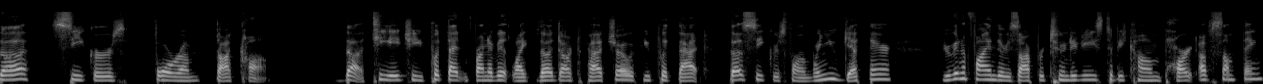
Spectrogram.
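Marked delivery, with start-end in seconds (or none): 0.0-2.7 said slowly at a deliberate pace. Giving listeners a website address: saying it slowly. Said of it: "I'll say it slowly".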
